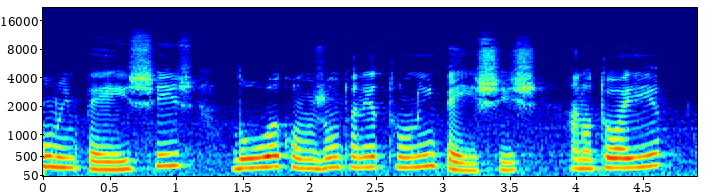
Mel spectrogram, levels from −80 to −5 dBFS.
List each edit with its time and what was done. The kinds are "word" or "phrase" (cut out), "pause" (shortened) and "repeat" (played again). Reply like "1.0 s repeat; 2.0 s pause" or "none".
none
